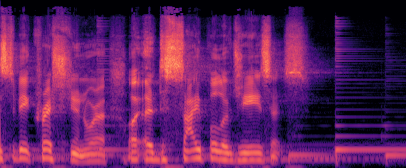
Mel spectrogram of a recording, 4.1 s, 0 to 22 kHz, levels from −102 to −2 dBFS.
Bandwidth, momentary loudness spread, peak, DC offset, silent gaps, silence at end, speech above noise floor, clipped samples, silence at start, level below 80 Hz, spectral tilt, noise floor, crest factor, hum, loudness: 19 kHz; 17 LU; -6 dBFS; under 0.1%; none; 0 s; 23 dB; under 0.1%; 0 s; -80 dBFS; -0.5 dB/octave; -49 dBFS; 20 dB; none; -23 LUFS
